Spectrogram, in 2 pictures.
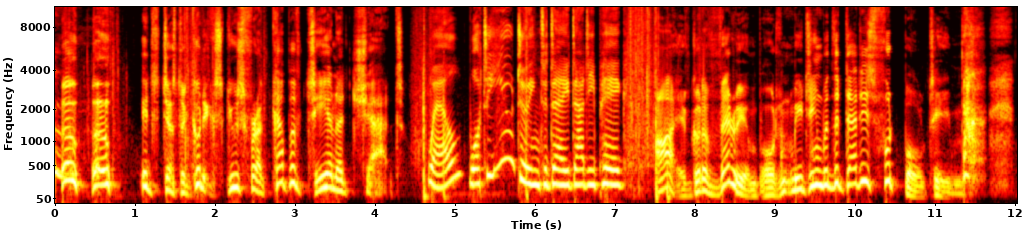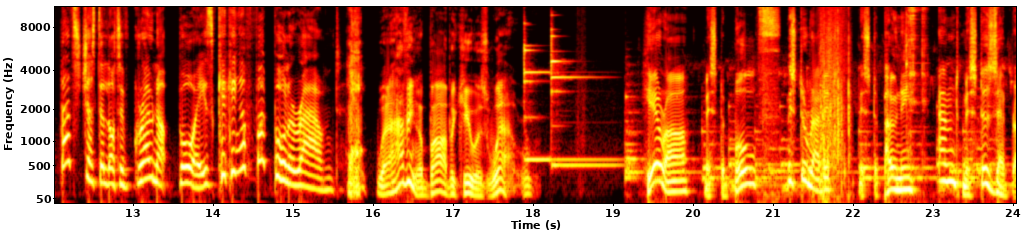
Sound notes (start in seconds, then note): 15.6 oinks; 17.9 doorbell rings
